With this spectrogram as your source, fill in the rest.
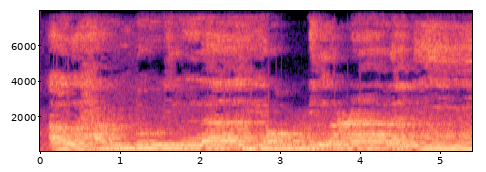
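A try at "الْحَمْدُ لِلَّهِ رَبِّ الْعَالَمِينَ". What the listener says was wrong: Ahsantum.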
